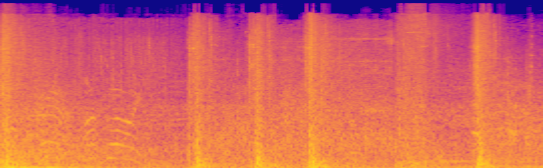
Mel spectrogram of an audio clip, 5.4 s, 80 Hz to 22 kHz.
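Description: Heavy gunfire booms from the shooter game Titanfall 2, with several separate loud shots spaced about a second apart over a dense layer of game noise, with talk running underneath.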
